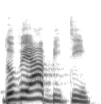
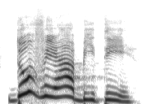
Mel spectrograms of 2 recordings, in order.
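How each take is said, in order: First: Said in the usual way. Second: Higher, louder, drawn-out "Dove abiti?"; slow model question. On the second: Shown as a demonstration. Teacher introducing where-you-live question, slow model. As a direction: spell it out slowly for learners.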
